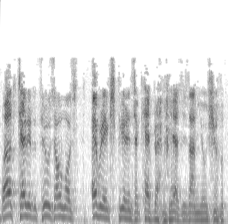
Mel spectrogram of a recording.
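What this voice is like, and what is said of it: Viennese accent that sounds French. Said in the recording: “my accent. Everybody thinks I'm a Frenchman.”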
